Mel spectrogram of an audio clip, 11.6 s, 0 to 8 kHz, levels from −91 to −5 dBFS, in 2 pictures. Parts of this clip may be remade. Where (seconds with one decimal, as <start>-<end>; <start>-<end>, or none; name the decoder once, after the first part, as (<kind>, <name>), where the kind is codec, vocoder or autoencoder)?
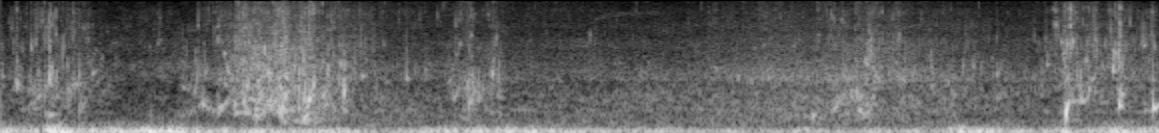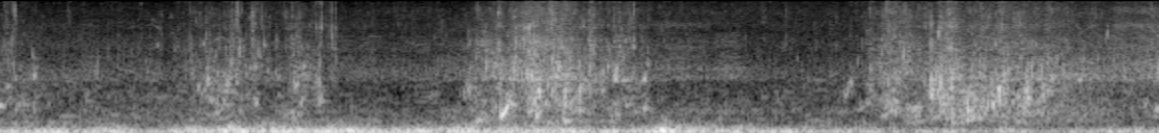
none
